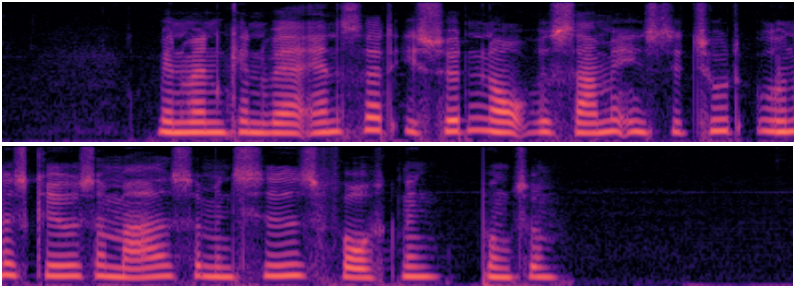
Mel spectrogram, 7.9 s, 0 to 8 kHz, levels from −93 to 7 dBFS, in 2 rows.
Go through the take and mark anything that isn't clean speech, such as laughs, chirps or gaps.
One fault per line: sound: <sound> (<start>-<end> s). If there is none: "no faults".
no faults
